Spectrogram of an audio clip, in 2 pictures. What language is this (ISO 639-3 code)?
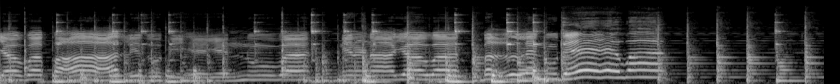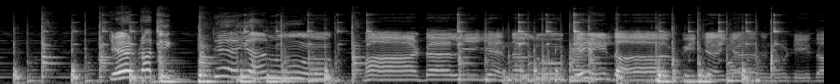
kan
